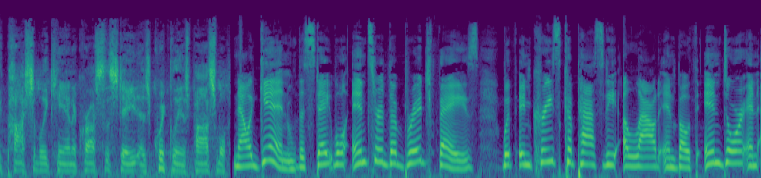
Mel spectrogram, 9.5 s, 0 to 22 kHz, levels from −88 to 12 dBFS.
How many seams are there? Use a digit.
1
